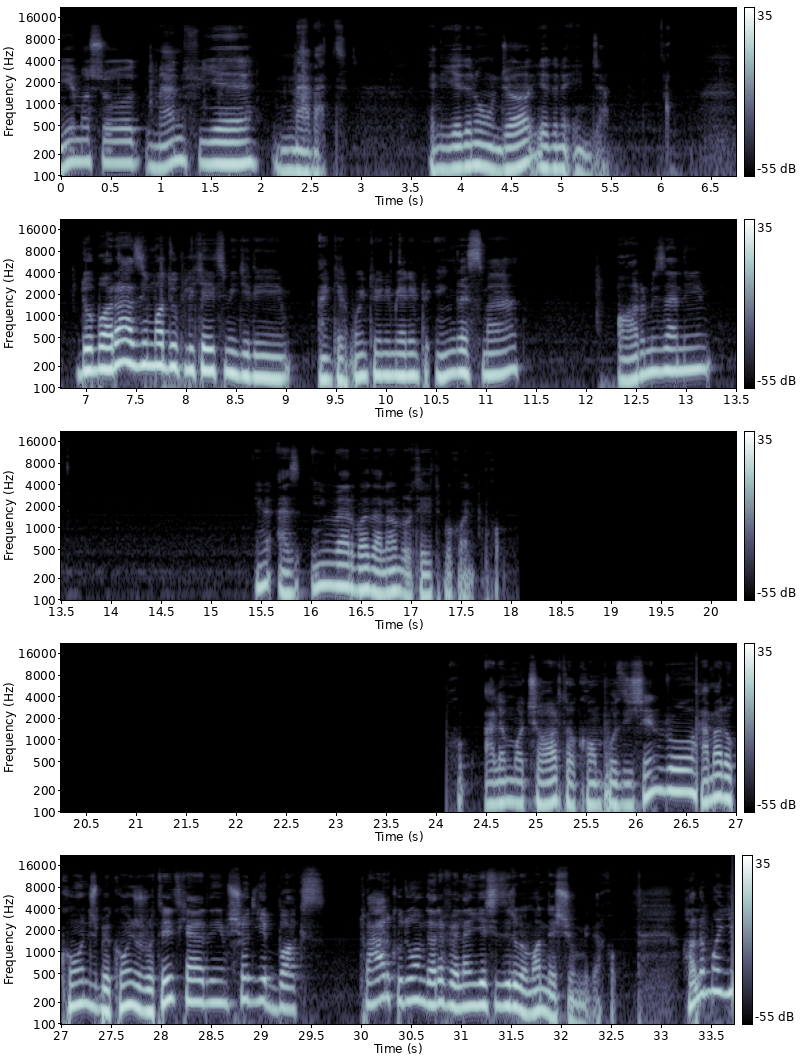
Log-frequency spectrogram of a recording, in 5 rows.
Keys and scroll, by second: 7.5 ctrl+d.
